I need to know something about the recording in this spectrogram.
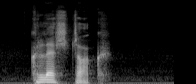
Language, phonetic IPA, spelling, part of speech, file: Polish, [ˈklɛʃt͡ʃak], kleszczak, noun, Pl-kleszczak.ogg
